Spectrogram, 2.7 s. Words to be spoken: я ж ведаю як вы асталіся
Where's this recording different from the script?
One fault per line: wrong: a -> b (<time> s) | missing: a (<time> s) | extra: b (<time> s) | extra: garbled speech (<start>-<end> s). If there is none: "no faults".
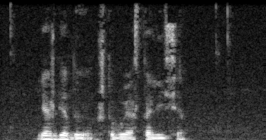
wrong: як -> што (1.1 s)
